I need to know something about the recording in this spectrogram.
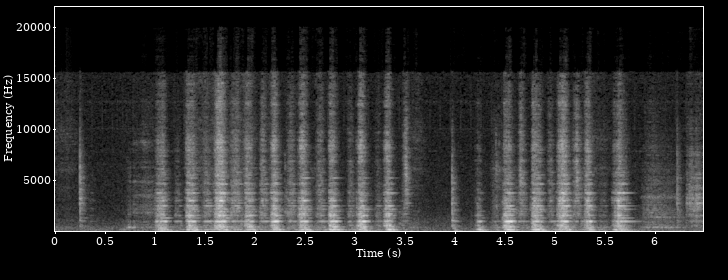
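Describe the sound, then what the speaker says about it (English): A metal lathe surface being hand scraped gives rapid rhythmic rasping strokes in two bursts with a short pause between, close and clear with no talking. "I have been taught to go pushing, or to go the way I scrape, like so."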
